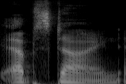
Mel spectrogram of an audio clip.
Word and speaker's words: Epstein: So if it's E-I, it's pronounced I, like Epstein.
